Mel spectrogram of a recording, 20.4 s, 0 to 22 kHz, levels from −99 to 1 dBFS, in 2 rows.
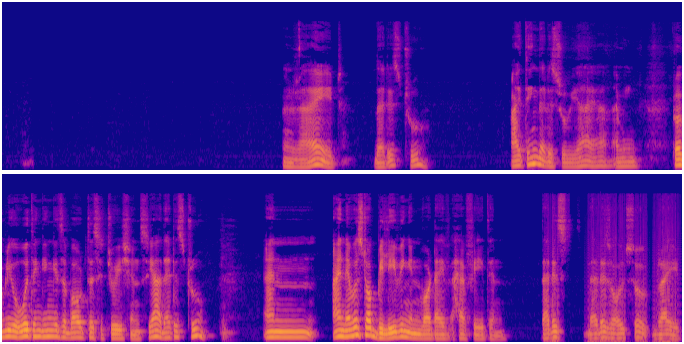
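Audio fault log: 18.34–20.41 s, filter restarted on every block: right after "I have faith in", a steady 200 Hz buzz rides on the speech, rising and falling with its level. The filter clears its memory every 5 ms block, so each block starts with a small click.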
